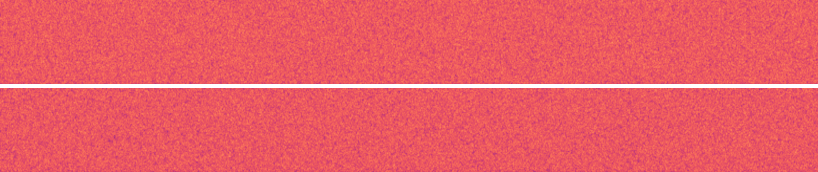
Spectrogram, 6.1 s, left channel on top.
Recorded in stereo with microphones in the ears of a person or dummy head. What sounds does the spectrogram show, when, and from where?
Only background noise.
